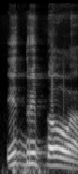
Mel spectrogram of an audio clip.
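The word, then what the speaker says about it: اضرب: Idrib. Kenapa bisa idrib eh rangga? Karena huruf ketiganya kasrah atau bukan dom. Bukan domma karena yang pasangannya u cuma domapi juga huruf ketiganya.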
